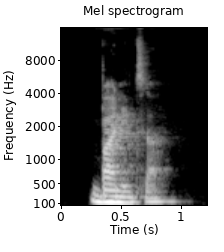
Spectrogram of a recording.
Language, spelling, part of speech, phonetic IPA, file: Romanian, Banița, proper noun, [ˈba.nʲ.t͡sa], LL-Q7913 (ron)-Banița.wav
- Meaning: a village in Săgeata, Buzău County, Romania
